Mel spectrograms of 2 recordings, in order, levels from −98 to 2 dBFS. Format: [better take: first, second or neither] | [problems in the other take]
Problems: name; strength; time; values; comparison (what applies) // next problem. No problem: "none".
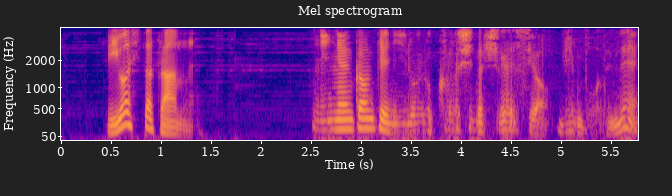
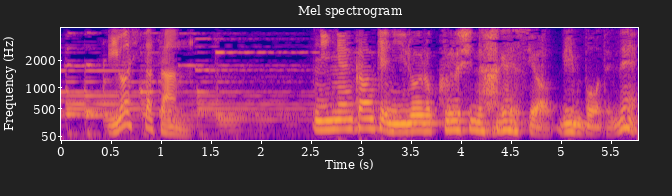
second | noise reduction (neural separator model SepFormer WHAM!)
